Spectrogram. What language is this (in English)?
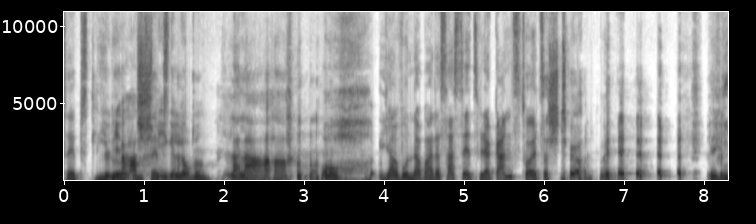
German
